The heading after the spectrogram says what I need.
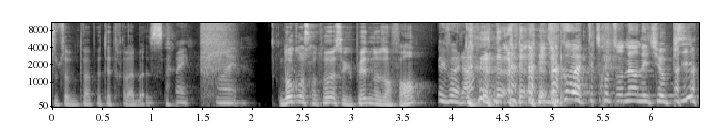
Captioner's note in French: rires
